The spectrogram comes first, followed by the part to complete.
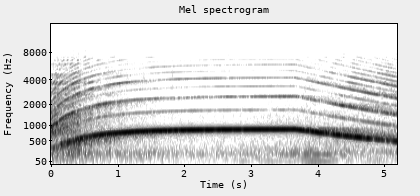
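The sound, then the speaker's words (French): Distant emergency vehicle sirens wail near a subway station, the tone sweeping upward, holding a long steady pitch, then starting to fall away, loud and continuous over a faint low rumble with no one speaking. “Les sirènes retentissent au loin, mais aucune ne se dirige vers eux.”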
